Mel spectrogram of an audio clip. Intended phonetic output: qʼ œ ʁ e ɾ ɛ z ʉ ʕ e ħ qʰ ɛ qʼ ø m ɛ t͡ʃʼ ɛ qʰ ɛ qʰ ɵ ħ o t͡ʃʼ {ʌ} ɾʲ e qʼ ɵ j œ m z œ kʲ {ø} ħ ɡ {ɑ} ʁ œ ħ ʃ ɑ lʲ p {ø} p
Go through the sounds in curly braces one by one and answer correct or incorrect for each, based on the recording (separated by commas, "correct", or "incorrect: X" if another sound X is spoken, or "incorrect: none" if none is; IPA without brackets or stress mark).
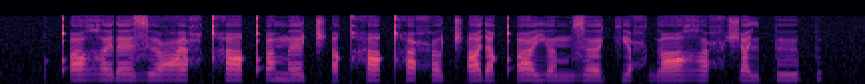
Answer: incorrect: ɑ, incorrect: ʉ, correct, incorrect: ʉ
